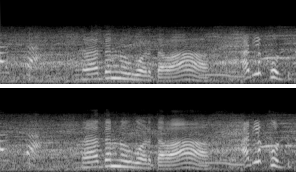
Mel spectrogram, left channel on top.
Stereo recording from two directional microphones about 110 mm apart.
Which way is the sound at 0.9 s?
25° right (ahead or behind).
